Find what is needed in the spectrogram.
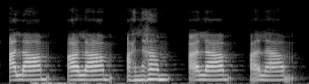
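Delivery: subconscious raising alarm. Acted. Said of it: "Dein Unterbewusstsein wird sofort sagen".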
